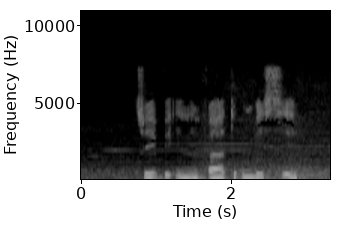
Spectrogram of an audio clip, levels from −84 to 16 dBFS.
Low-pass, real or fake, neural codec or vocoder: 7.2 kHz; real; none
